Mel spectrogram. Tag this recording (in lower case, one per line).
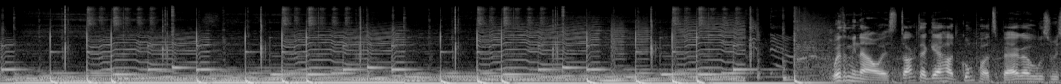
music
speech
